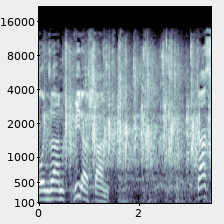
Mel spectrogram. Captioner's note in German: Beifall DIE LINKE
